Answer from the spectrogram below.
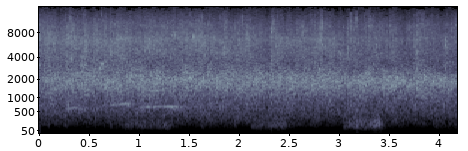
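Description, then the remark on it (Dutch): A church crowd applauds their pastors steadily, a dense, continuous wash of many hands clapping at an even loudness throughout, with no voices standing out. “They already applaud before I translated”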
